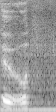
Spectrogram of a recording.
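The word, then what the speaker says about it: OOO: Okay, now this is a little goofy, but O-O-O, which she pronounces ooh, stands for omniscient, omnipotent, and omnibenevolent.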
